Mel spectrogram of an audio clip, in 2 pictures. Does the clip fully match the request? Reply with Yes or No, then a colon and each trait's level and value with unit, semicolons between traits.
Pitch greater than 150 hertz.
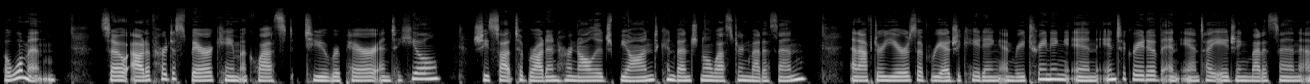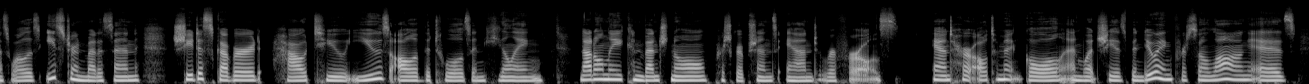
Yes: medium, 185 Hz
